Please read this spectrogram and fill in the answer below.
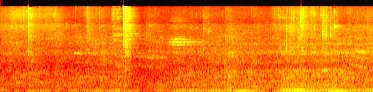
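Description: Half a lemon being squeezed by hand over raw chicken in a bowl: a few light clicks and knocks of handling, the strongest about one and a half seconds in, over a low steady hum.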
